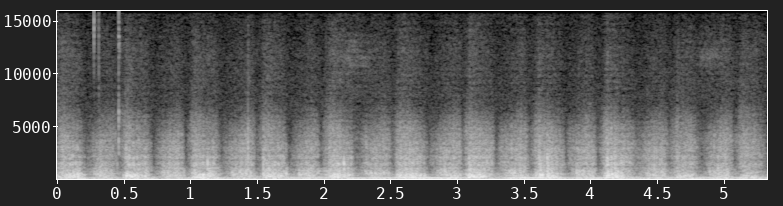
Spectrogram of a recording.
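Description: Short fingernails scratch the pile of a flat gray loop-pile textile rug, solid and soft, making rough, brushy scraping strokes about twice a second. A steady low hum runs underneath the whole clip.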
